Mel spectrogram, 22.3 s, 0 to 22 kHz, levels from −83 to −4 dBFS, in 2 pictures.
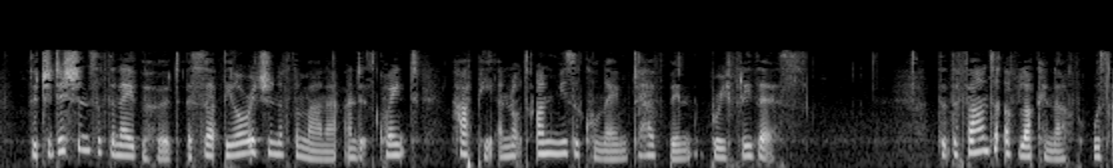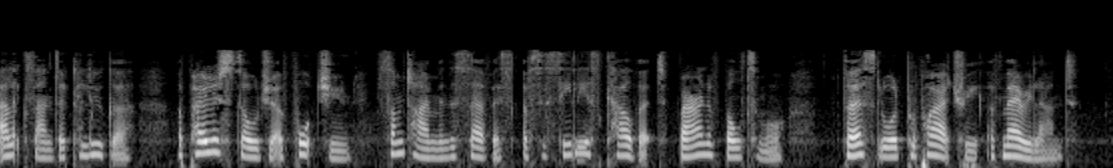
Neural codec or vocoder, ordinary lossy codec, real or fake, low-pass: none; MP3, 32 kbps; real; 7.2 kHz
